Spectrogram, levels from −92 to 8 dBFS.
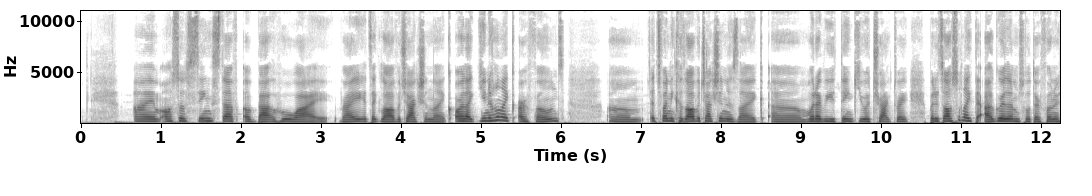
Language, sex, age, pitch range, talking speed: English, female, 10-29, 205-235 Hz, 225 wpm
